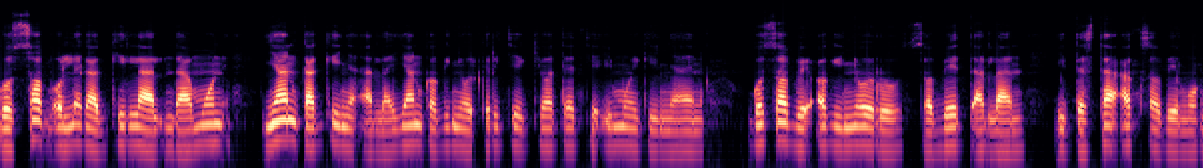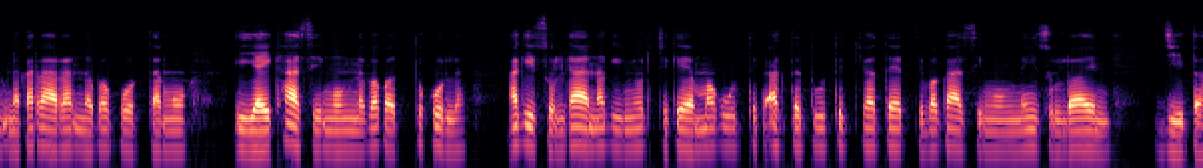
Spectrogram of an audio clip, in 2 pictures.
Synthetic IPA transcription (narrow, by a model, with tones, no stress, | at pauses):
ŋɡo˨sɔ˦bɔ˨lɛ˦ka˨kːi˦la˨lnda˨mʊ˦n | ja˦nka˨kːi˦ɲa̰˨ʔa˨la˨ja˦nkɔ˨ki˦ɲo˨ɾki˦ɾt͡ʃe˦˨kjɔ˦tɛ˦t̚t͡ʃɛ˦ʔi˦mo˦i˨ki˨ɲa˨ɪ˨n | ŋɡo˦sɔ˦be˨ʔɔ˦ki˨ɲo˦ɾo˨sɔ˨be˦ta˨la˨n | i˨tɛ˨sta̰˦ʔa˦ksɔ˨be˨ŋu˨knɛ˨ka˦ɾa˨ɾa˦nːɛ˨bɔ˦pʊ˨rta˨ŋu | ɪ˨ja˨jkʰa˦si˨ŋu˨ŋnɛ˨bɔ˦kɔ˨tʊ˦kʊ˦l | a˦ki˨sʊ˨lda˦na˦ki˨ɲu˦ɾt͡ʃi˨kɛ˨mɔ˦ku˦tɪ˦ka̰˦k̚te˦tu˦ti˦kjɔ˦tɛ˦t̚t͡ʃe˨bɔ˦ka˦˨si˨ŋu˨ŋnɛ˦i˦su˨ldɔ˦e˦n | d͡ʒi˨tɔ˨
